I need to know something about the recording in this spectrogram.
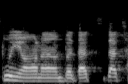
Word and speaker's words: Leana: and it's they're like What's your name Leah no it's it's Liana but that's that's how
